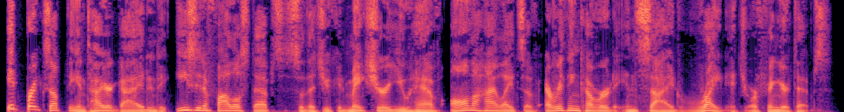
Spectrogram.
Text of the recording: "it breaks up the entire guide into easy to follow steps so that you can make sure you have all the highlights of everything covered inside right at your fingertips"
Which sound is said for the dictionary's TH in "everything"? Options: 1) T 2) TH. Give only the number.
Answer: 2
